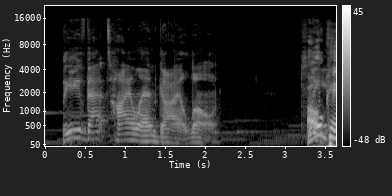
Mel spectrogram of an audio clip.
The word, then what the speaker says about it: Thailand: poor individual from Thailand, not thand like this is not from your thighs. Captain, do you know what they do in Thailand? I mean, I I agree with you that the pronunciation that Thailand is the pronunciation, but the the kind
